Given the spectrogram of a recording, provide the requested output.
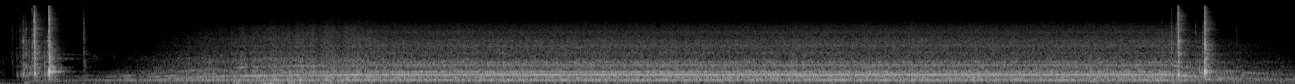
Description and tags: Extractor Fan 02
ventilator, fridge, vent, extractor, wind, air, ac, refrigerator, air-conditioning, fan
